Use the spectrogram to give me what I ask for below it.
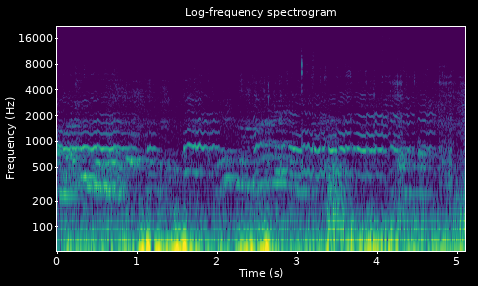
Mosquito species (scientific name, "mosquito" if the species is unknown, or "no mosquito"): Anopheles maculipalpis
